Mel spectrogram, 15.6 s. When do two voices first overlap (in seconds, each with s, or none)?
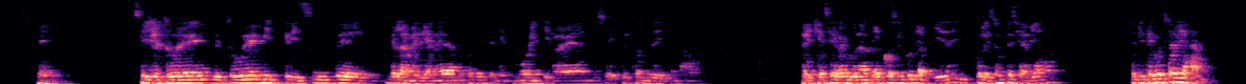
none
